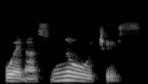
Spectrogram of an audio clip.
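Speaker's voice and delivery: very slow, careful buenas noches; slow model pronunciation. Shown as a demonstration. Teacher reviewing greetings for the class, slow model pronunciation. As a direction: stretch it out for learners. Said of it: "Remember how you say".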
